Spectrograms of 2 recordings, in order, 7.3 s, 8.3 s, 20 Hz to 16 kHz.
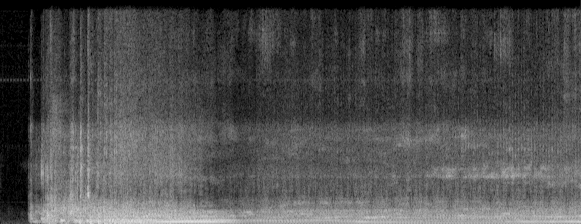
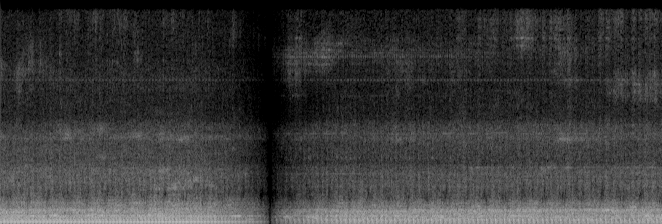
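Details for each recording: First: Massey Ferguson MF-7 tractor: small single-cylinder engine runs hard, then drops off and labours as load comes on; owner says it runs well until the mower blades are engaged, then bogs toward stalling; cause unknown. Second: Massey Ferguson MF-7 tractor under restoration, running with mower blades not engaged: even, steady running note with a regular beat and no misfires or hunting; normal unloaded running.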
